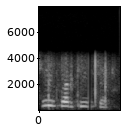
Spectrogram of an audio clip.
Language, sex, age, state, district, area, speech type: Urdu, male, 30-45, Uttar Pradesh, Gautam Buddha Nagar, rural, conversation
